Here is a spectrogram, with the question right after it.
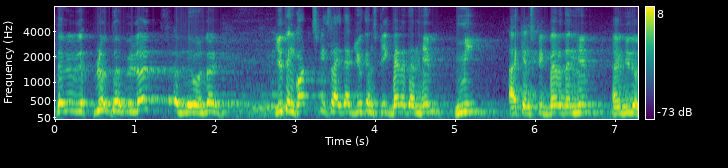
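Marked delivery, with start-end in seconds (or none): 0.5-2.1 mushy consonants, as if speaking with no teeth; toothless mumble. Retold or imitated. Preacher mocks a toothless God saying the line, mumbled. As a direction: gum the words like a toothless old man. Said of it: "a mouth and no teeth".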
